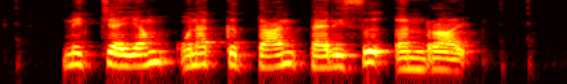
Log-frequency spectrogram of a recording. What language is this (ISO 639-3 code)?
tam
